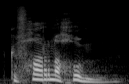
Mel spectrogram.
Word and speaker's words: Capernaum: It's pronounced Capernaum, the town of Jesus.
